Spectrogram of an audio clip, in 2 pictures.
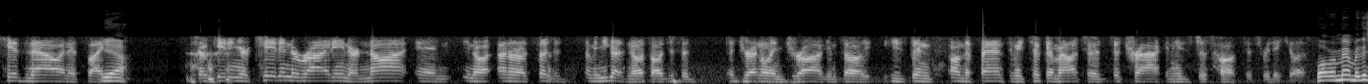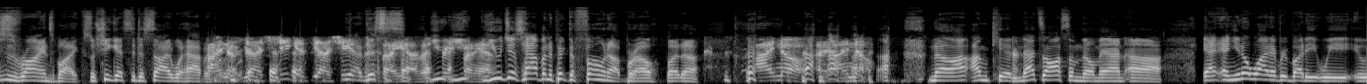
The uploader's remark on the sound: Phone Call to 2019 Kawasaki KX450F Winners!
